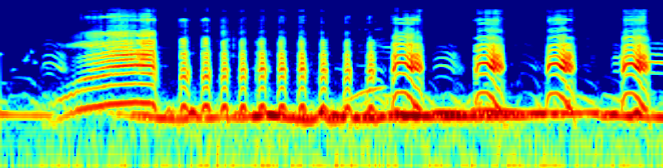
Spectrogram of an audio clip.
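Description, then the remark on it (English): A greater prairie chicken calls: a steady low hooting drone runs beneath a rapid burst of cackling notes, followed by several louder, rising whoops at an even pace. “I'm going to start with the greater prairie chicken. This is a wild chicken that lives in the middle of the country from top to bottom and up into Canada.”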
